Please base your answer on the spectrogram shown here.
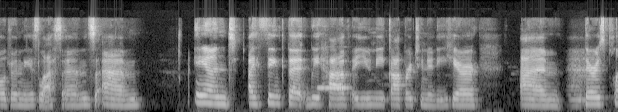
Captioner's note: beep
